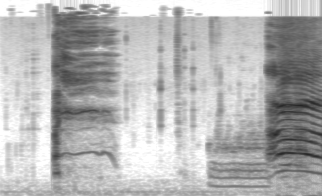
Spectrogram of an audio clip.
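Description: Someone gargles a flat, stale-tasting drink, giving a short bubbling burst and then a longer, louder throaty gurgle with a voiced tone.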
